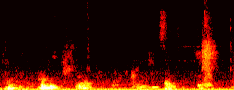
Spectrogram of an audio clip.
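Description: A few faint, short breathy vocal sounds from a person, like soft breaths or sniffs, over a low steady hum.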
